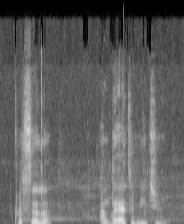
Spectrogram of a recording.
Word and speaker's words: Priscilla: them spelling but therefore pronunciation in latin and english and english is priscilla and latin is priscilla priscilla the sea and the c on wolf got a different sound one got the s sound english and the latin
